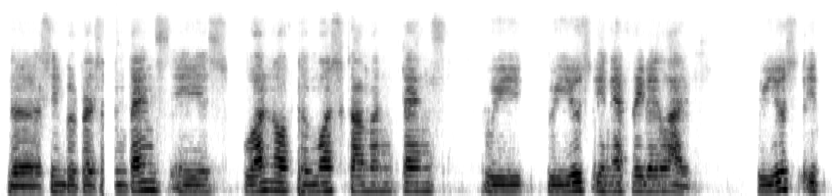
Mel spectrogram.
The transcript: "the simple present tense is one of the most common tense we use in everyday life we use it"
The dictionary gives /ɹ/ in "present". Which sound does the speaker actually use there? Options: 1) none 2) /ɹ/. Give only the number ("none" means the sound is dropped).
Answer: 1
